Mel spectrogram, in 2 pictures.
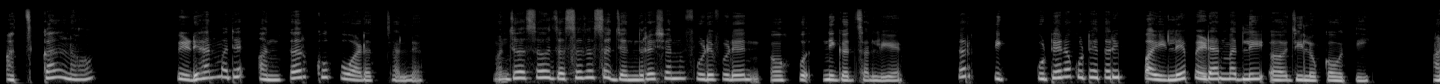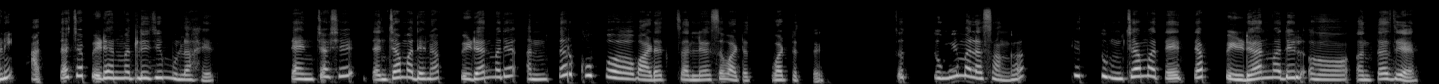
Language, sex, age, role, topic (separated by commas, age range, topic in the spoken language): Marathi, female, 30-34, host, तुझ्या मते पिढ्यांमधील अंतर कमी करण्यासाठी कोणती सोपी पावले उचलता येतील?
